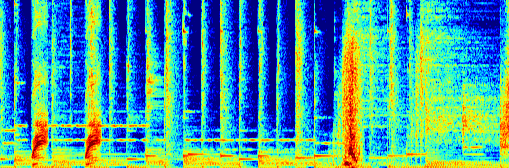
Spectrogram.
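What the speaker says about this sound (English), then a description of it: "They quack when you walk." Squeaky quacking from novelty slippers sounds with each step, a steady run of short, loud duck-like honks over roughly five seconds, one sharper thump near the end.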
